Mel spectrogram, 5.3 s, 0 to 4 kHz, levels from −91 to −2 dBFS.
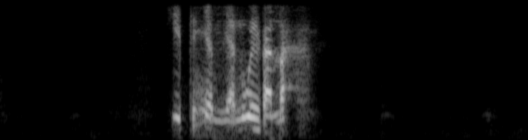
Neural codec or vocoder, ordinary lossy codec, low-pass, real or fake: codec, 44.1 kHz, 2.6 kbps, DAC; none; 3.6 kHz; fake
